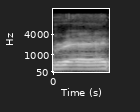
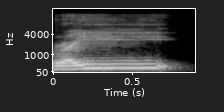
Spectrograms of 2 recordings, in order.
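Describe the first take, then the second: First: The vowel is a flat single 'ai'. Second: The vowel is a soft gliding diphthong. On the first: The speaker calls it wrong. "इसको रै नहीं पढ़ना" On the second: The speaker calls it right. "इसको रई"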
